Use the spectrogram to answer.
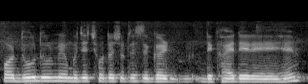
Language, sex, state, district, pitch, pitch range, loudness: Hindi, male, Arunachal Pradesh, Papum Pare, 145 Hz, 135-150 Hz, -13 LUFS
